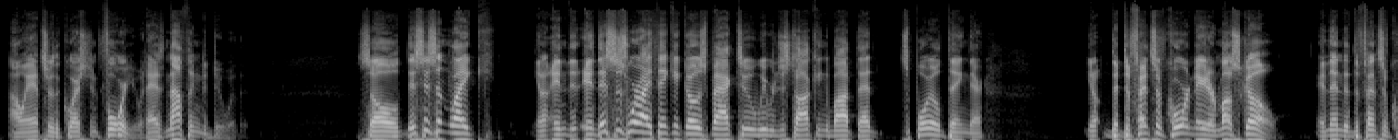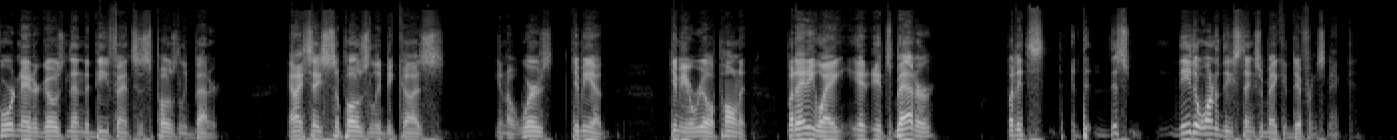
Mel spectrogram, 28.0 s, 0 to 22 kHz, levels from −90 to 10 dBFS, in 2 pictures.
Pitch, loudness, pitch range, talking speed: 135 Hz, -22 LUFS, 115-165 Hz, 200 wpm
